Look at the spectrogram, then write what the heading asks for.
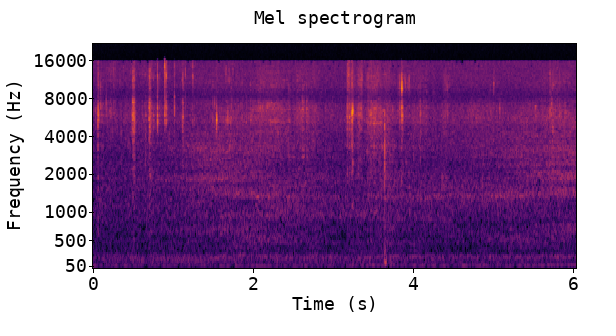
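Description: Chewing with small mouth clicks over a low steady rumble inside a car, with one sharper knock a little past halfway.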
